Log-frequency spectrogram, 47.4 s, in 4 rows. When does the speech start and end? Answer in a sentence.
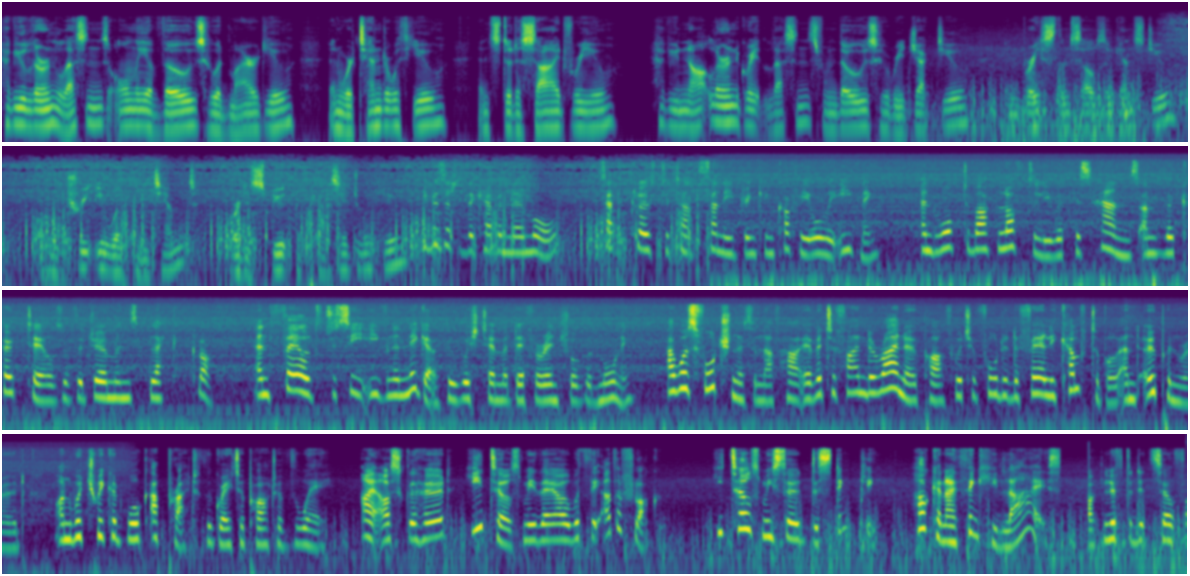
The speech can be heard from 0.0 to 47.4 s.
